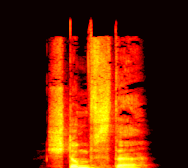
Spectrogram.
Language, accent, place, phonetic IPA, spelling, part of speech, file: German, Germany, Berlin, [ˈʃtʊmp͡fstə], stumpfste, adjective, De-stumpfste.ogg
- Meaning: inflection of stumpf: 1. strong/mixed nominative/accusative feminine singular superlative degree 2. strong nominative/accusative plural superlative degree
